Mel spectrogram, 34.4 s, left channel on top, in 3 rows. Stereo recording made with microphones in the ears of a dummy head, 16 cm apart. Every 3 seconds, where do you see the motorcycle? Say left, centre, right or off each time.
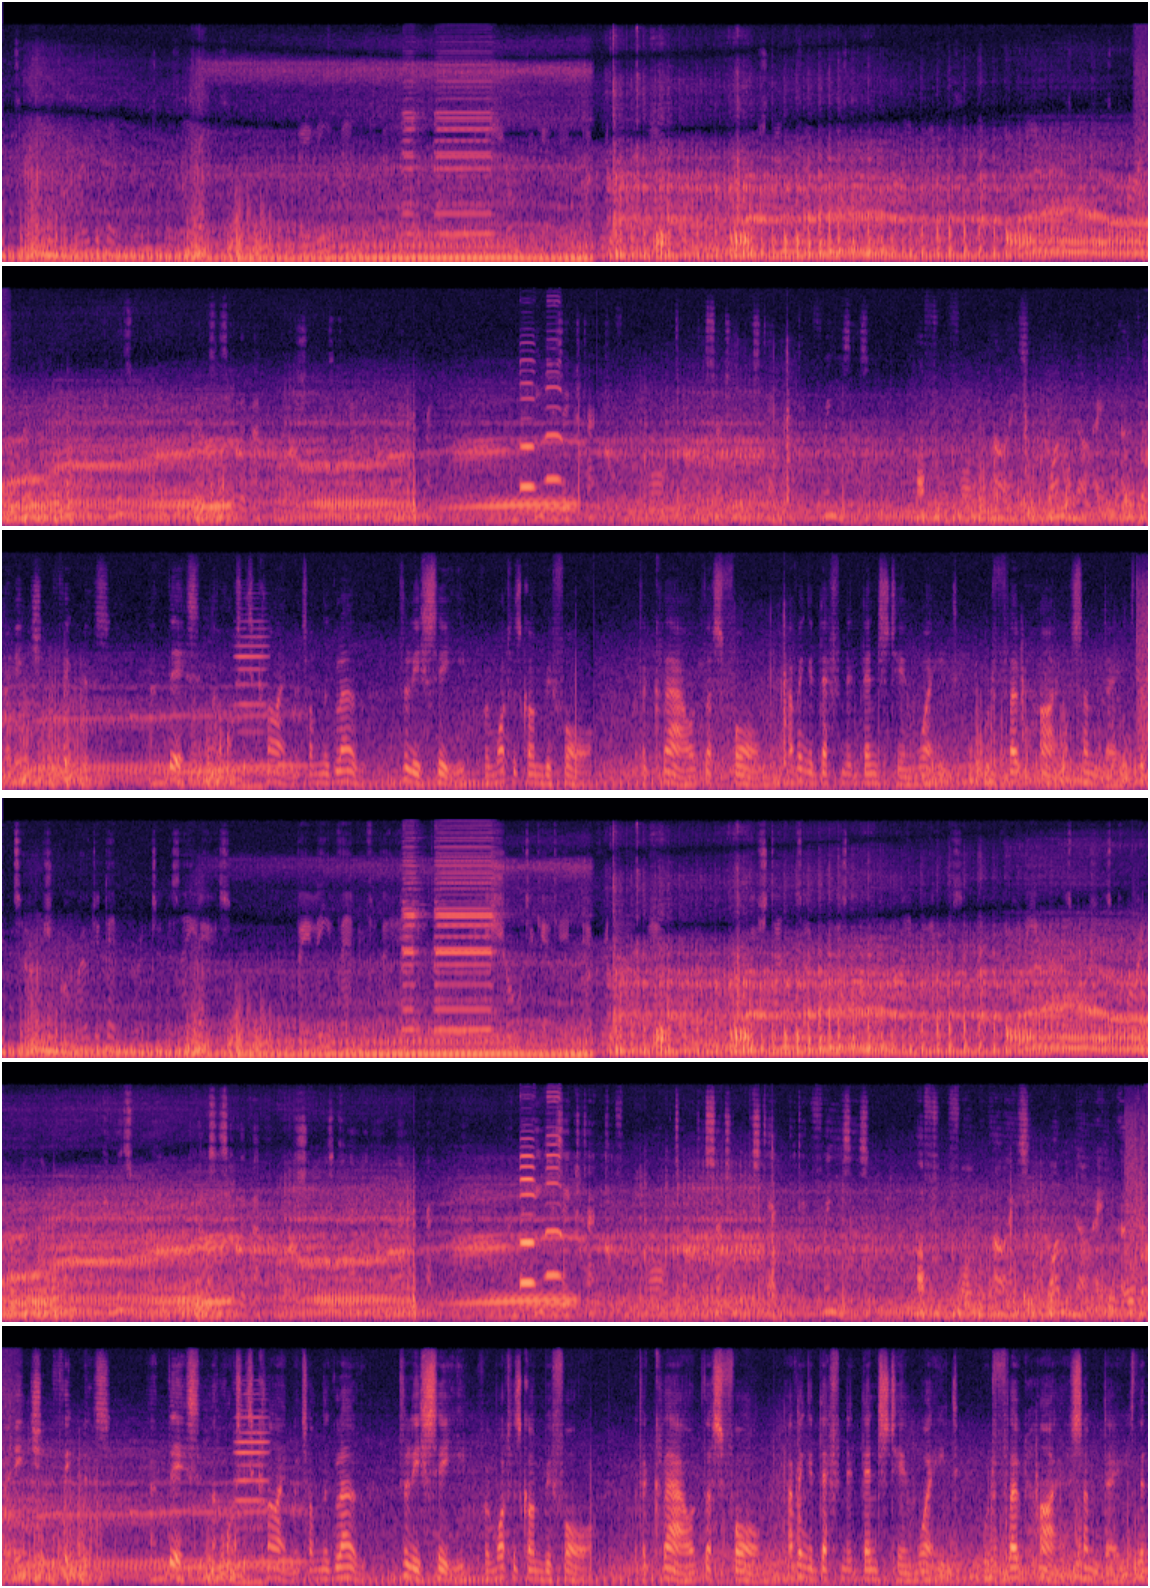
left, left, centre, right, right, right, right, right, right, right, right, off.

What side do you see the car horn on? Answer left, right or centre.
right.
